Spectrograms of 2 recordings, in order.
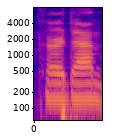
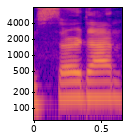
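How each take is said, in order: First: The name begins with a k sound. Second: The name begins with an s sound. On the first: The speaker calls it right. "His name is actually Kurdan" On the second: The speaker calls it wrong. "I've been pronouncing him Sirdan"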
